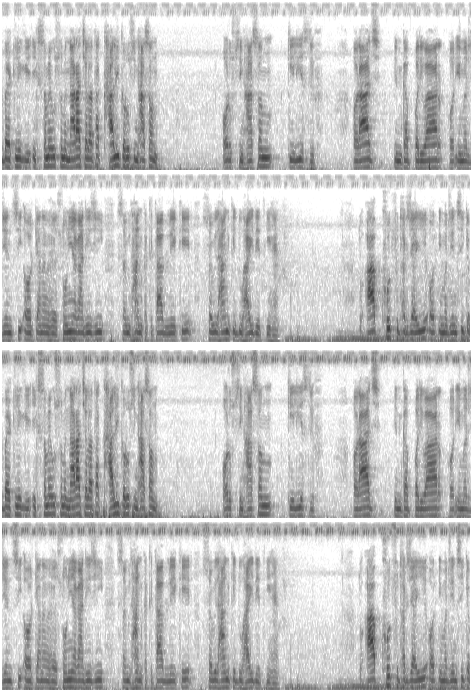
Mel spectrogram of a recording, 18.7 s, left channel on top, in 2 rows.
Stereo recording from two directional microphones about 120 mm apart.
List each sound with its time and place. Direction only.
0.0 s speech: 40° right (ahead or behind)
4.4 s speech: 45° right (ahead or behind)
16.6 s a man's voice: 40° right (ahead or behind)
